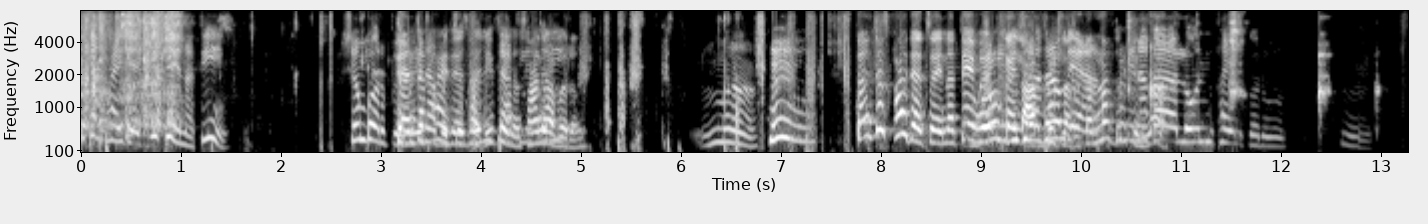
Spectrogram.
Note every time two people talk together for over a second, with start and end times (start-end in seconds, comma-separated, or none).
3.1-4.8, 9.0-10.8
